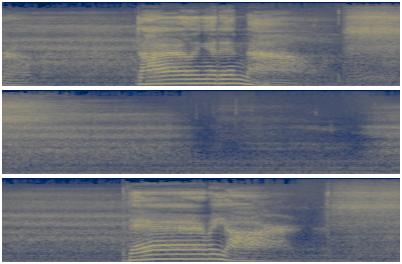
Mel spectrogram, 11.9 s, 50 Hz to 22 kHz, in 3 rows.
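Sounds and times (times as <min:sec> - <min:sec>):
deep audible breathing: 0:00.0 - 0:01.5, 0:02.8 - 0:09.2, 0:11.1 - 0:11.9
speech: 0:01.4 - 0:02.8, 0:09.2 - 0:10.7.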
